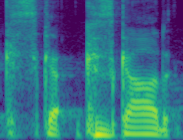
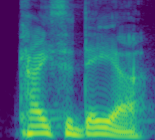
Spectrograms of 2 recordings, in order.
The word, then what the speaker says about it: quesadilla: Yeah, and you said cascada. Cascada's a singer. Evacuate the dance floor. That's how you said it. Cascada. Quesadilla. Quesadilla.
